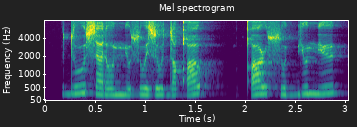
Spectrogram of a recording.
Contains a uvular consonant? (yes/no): yes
